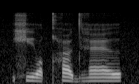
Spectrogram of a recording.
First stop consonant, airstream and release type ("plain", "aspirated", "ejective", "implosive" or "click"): aspirated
